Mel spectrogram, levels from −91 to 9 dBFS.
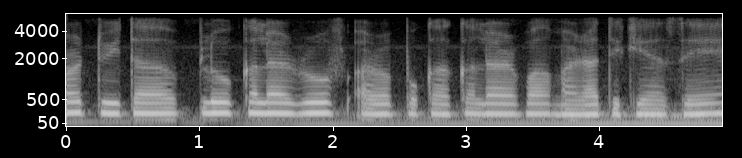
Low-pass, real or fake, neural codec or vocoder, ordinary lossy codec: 5.4 kHz; real; none; none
